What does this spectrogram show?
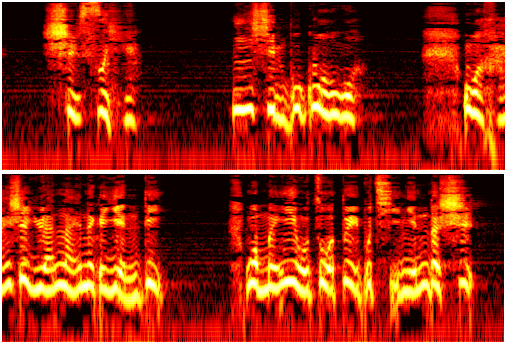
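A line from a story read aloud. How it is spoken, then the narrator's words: Soft, trembling, frightened reproach. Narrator (Chinese): 惊恐哀伤 轻轻地颤声嗔道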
